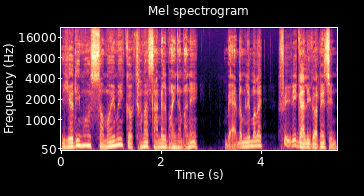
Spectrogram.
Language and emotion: Nepali, fearful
